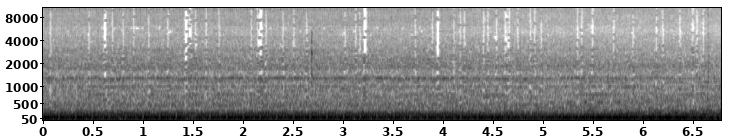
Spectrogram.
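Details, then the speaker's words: 1999 Dodge Ram 1500 5.9L gas V8 with headers, after new starter, belt tensioner and idler pulley: deep steady idle, even low rumble, no knocks, ticks or squeals; motor sounds good, normal idle. "Motor sounds good. She's a little old, but get it in order so it'll serve you."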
